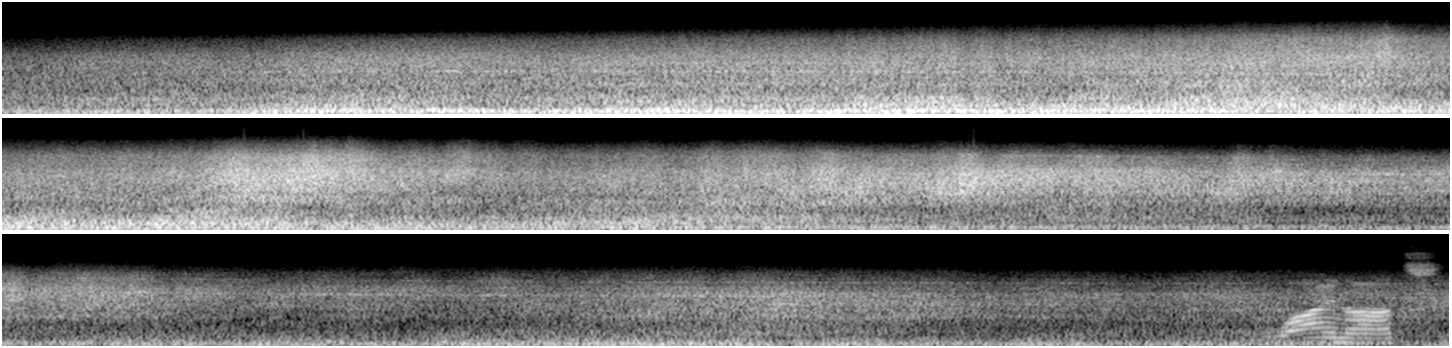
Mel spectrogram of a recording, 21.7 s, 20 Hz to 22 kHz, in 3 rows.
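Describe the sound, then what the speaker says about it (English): A 15-year-old airliner arriving at Amsterdam Schiphol after a flight from Istanbul gives a loud, sustained jet-engine roar that slowly eases, with wind-like rushing and a voice talking over it. "this airplane has been flying for 3 hours and 10 minutes to get from Istanbul to Amsterdam"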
